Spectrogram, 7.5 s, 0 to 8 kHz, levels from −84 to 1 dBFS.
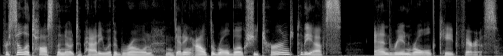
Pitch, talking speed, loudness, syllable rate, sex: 165 Hz, 190 wpm, -18 LUFS, 4.9 syllables/s, female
